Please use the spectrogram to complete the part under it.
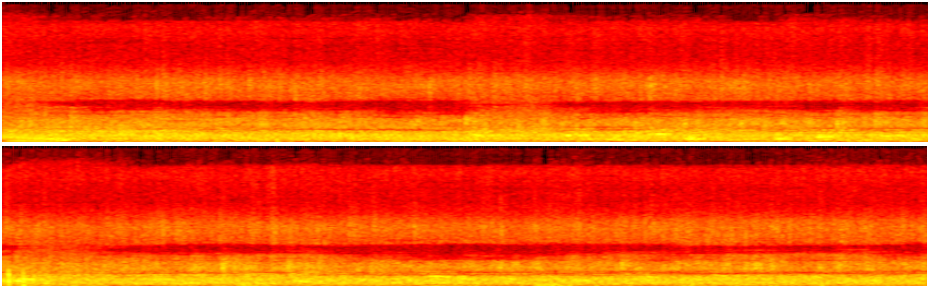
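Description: Heavy rain falls in a steady, loud, continuous wash of noise, close by, lasting throughout with only a brief faint knock partway through.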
